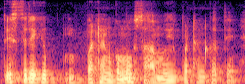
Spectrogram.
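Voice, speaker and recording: A man's voice: lowish voice, steady tone, gravelly, darkish tone. Unwell male teacher, patient and repetitive exam-prep delivery. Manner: repetitive, explains slowly with frequent "thik hai" checks. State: unwell, coughing.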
